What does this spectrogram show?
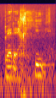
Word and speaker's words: perejil: It's a funny word, Pasli, Perejil. They used that word to test us because those who could not pronounce the R using the tip of their tongue, así, if they could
